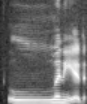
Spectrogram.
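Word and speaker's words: Lienid: to get there um lineid I always pronounce it my head lineid it may be pronounced other people probably pronounce it differently but in my head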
